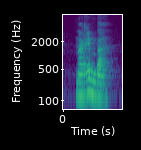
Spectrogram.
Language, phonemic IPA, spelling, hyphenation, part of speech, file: Dutch, /mɑˈrɪmba/, marimba, ma‧rim‧ba, noun, Nl-marimba.ogg
- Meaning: marimba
